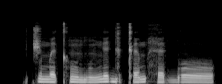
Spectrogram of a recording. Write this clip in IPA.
t͡ʃ ɪ˨ m ɛ˨ kʰ ũ˨ b ũ˨ ŋ e˦ ɡ ɪ˨ kʼ ɛ˨˦ m h ɛ˨ ɡ͡b oː˨

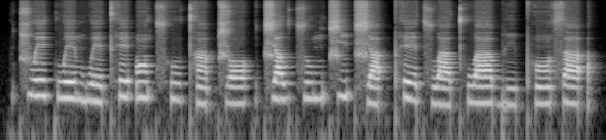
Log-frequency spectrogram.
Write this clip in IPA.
t͡ɕ w e˦ k w e˧ m w e˨˩ t̪ʰ e˦ ʔ ɔ̃˦ t͡sʰ u˧ t̪ʰ ã˨ p̚ ɕ ɔ˧ | t͡ɕ a˧ w t͡s u˧ m t͡ɕ i˦ ʔ ɕ a˨ ʔ pʰ e˥˧ t͡s w a˨˩ t̪ʰ w a˦ b i˨˩ pʰ ɔ̃˧ s a˦ ʔ

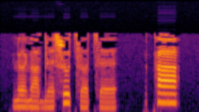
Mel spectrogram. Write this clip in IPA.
ɳ ɜ˩ ɳ a˩ d ɛ˩ ɬ ɵ˥ t͡s ɜ˩ t͡s ɛ˩ | k a˥

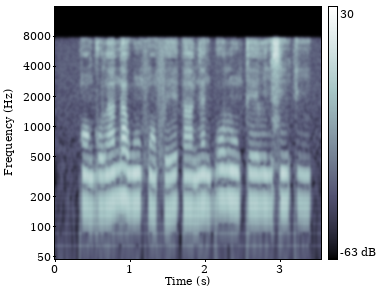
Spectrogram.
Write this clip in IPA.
k ɔ̃˨ ɡ o˨ l ã˨˦ n a˦˨ w ũ˧ f ɔ̃˨ f e˨˦ | ã˨ ɡ ɛ̃˧ ɡ͡b o˦ l ũ˧ k e˦ l i˧ s ĩ˦ k i˧

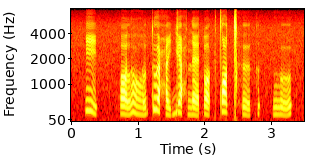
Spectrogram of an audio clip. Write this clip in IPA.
i˥˩ | ɔ˨˩˦ l ɦ ɔ̤˨˩˦ l tʷ ɯ˥˩ ħ i˨˩˦ ɡ e˥˩ ħ n ɛ˨˩˦ ɠ ɔ˨˩˦ k tˤ e˥˩ ǀʰ ɯː˨˩˦ k | ɦ u˨˩˦

